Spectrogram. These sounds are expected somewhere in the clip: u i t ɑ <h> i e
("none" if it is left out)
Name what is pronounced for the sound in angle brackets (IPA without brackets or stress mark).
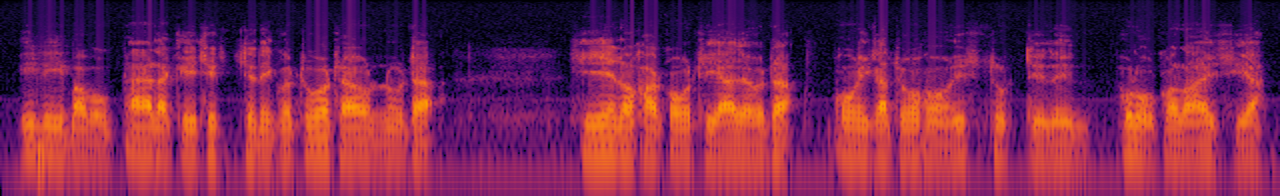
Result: h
